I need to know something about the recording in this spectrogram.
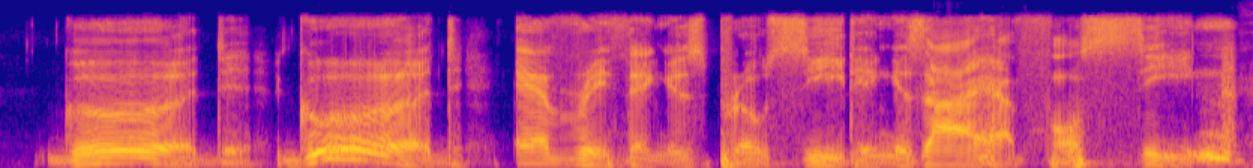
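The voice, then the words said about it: Impression of Emperor Palpatine's voice. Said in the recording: “impersonation ... I meant to say the Emperor, Emperor Palpatine.”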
